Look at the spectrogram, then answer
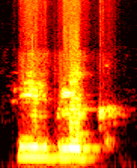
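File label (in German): "viel Glueck", German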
